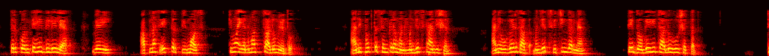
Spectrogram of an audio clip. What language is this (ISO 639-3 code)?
mar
